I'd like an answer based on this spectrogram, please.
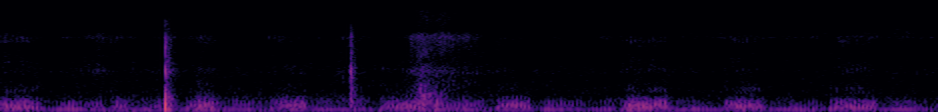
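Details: Purring house cat, deep rhythmic rumble rising and falling with each breath, a couple of sharp clicks and a soft rustle in the background.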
